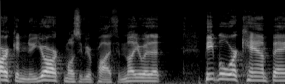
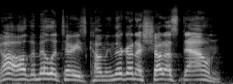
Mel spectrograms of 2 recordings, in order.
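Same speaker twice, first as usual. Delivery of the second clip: high, alarmed, panicked cry; 5 semitones higher than usual. Retelling how an old guy panicked at seeing soldiers, imitating his panic. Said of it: "this old guy started panicking".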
